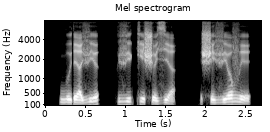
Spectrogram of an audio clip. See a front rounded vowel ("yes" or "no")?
yes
